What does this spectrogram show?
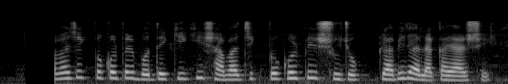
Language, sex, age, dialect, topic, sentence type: Bengali, female, 18-24, Rajbangshi, banking, question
